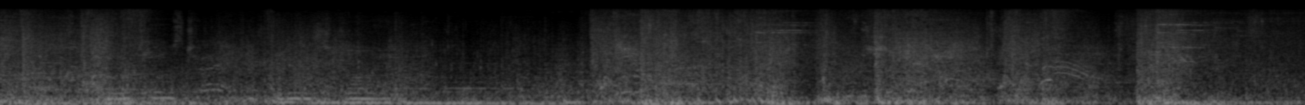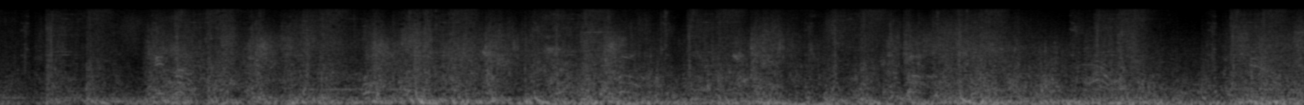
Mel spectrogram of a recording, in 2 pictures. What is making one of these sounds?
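Game spell effects crackle and clash during a fight.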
